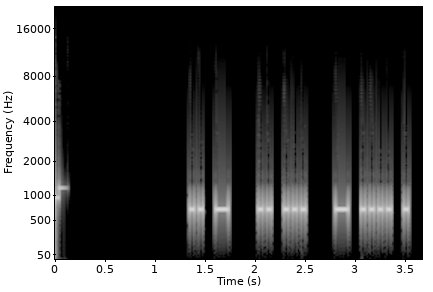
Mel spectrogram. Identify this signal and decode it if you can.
Morse code, heard as a keyed tone, about 27 wpm, 700 Hz. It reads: IT IS THE
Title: Sentences from Top 1000 Words - Review Part 2 - 28wpm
